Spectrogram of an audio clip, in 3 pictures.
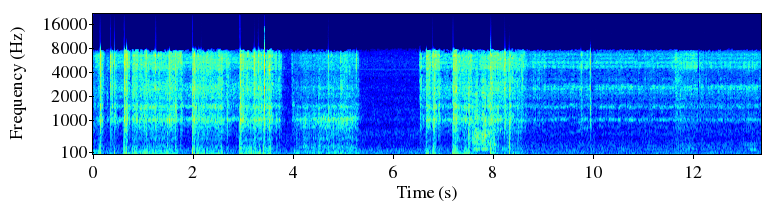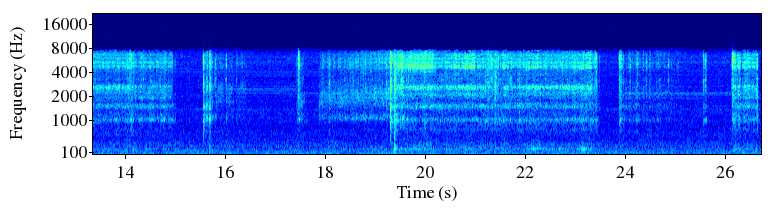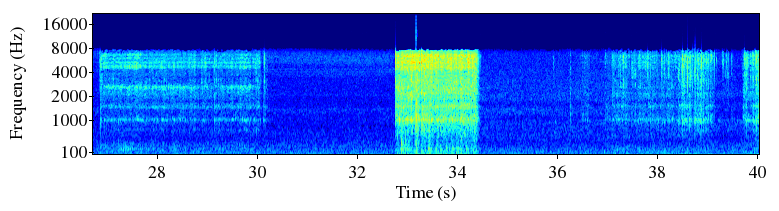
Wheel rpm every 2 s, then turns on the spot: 50, 50, 20, 40, 30, 30, 30, 10, 0, 20, 30, 20, 0, 20, 20, 0, 120, 40, 20, 20.
4-6 36-40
